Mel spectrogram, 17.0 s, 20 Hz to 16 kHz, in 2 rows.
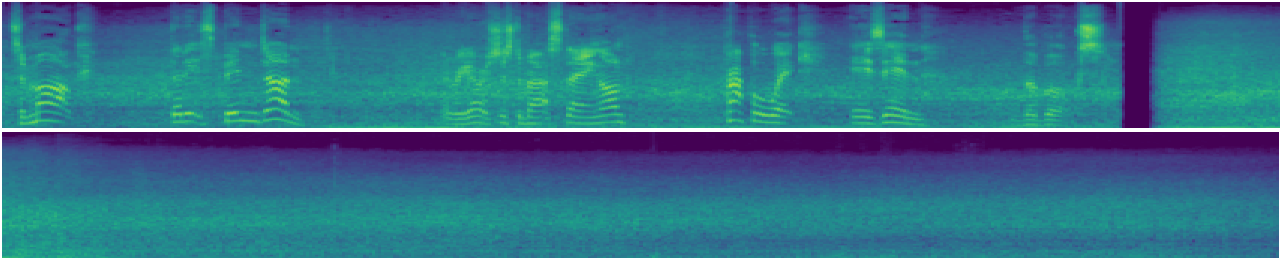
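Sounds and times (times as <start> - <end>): vehicle passing: 0.0 - 17.0.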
